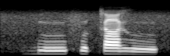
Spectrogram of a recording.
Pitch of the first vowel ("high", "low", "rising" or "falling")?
high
